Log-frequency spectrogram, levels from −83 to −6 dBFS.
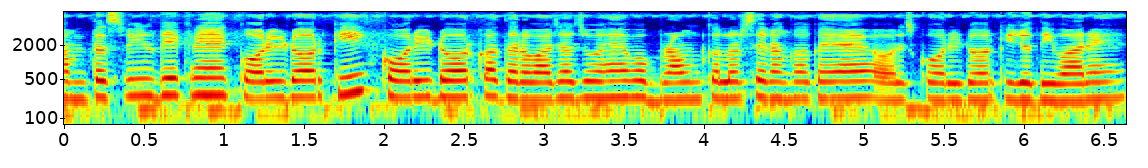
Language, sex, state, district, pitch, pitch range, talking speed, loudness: Hindi, female, Punjab, Fazilka, 230 Hz, 220-240 Hz, 245 wpm, -15 LUFS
